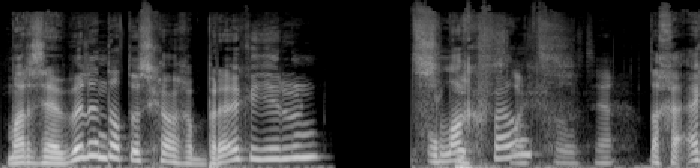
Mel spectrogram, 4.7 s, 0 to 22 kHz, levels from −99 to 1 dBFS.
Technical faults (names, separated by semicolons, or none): clipped start after a pause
